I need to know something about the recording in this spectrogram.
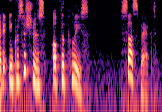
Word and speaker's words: suspect: Suspect 嫌疑犯，注意动词读成 suspect，名词读成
